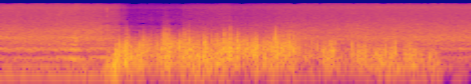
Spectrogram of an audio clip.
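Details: Swarming honey bees over flowering rapeseed in Ariège, France, in April. A loud, dense, rough buzz swells in after a quieter opening and pulses unevenly for the rest of the stretch.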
